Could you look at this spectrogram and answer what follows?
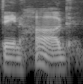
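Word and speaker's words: Den Haag: the Netherlands and they speak Dutch and it's pronounced Dan hog and isn't that that interesting that this is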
